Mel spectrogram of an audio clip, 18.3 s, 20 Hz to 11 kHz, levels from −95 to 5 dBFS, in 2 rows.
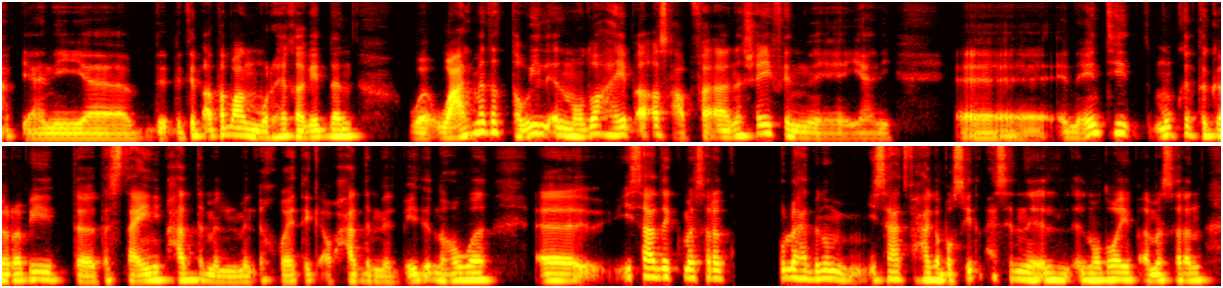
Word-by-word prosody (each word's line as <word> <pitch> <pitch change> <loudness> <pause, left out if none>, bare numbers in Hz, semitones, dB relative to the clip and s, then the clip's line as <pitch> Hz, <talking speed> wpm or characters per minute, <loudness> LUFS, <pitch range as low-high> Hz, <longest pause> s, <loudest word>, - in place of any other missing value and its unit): يعني 85 +1 0 0.3
ب 85 - -15
بتبقى 115 -2 -1
طبعًا 135 +1 +3
مُرهِقة 110 0 +2
جدًا، 115 +3 +3 0.4
و - - +2
وعلى 95 +7 +7
المَدى 190 +3 +2
الطويل 165 -3 0
الموضوع 130 +3 +3
هيبقى 140 0 +1
أصعب، 150 0 -2
فأنا 105 +3 +1
شايف 160 +4 -1
إن 100 -4 +1
يعني 85 0 -8 0.5
آآ 85 -5 -3
إن 95 +1 -3
أنتِ 165 - +1 0.3
ممكن 135 +1 -2
تجرّبي 120 +1 0
ت - - -5
تستعيني 105 +3 +1
بحد 120 0 -1
من 95 -4 -2
من 95 +1 -4
أخواتِك، 105 -2 -4
أو - - -8
حد 105 0 -3
من 95 - -3
البيت، 95 +4 -3
إن 120 -3 0
هو 120 +2 +3 0.4
آآ 110 0 +3 0.2
يساعدِك 165 - +1
مثلًا 155 -1 +1 0.4
كلّ 150 - 0
واحد 145 -3 +2
منهم 135 -5 -1
يساعد 130 +1 0
في - - -15
حاجة 120 0 +3
بسيطة، 110 +6 -1
بحيث 160 - -7
إن 135 -2 +1
ال 120 -1 +1
الموضوع 120 +2 +3
يبقى 120 -3 0
مثلًا 115 +1 0
115 Hz, 165 wpm, -23 LUFS, 105-130 Hz, 0.5 s, وعلى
